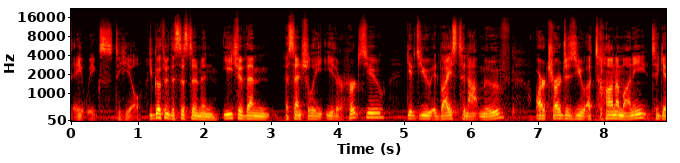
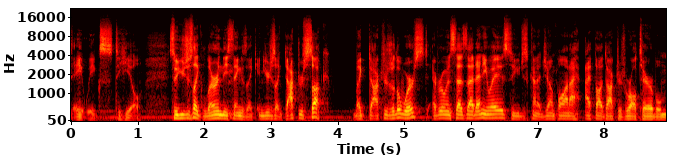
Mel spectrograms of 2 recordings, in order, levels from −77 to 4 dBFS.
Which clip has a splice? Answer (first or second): first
